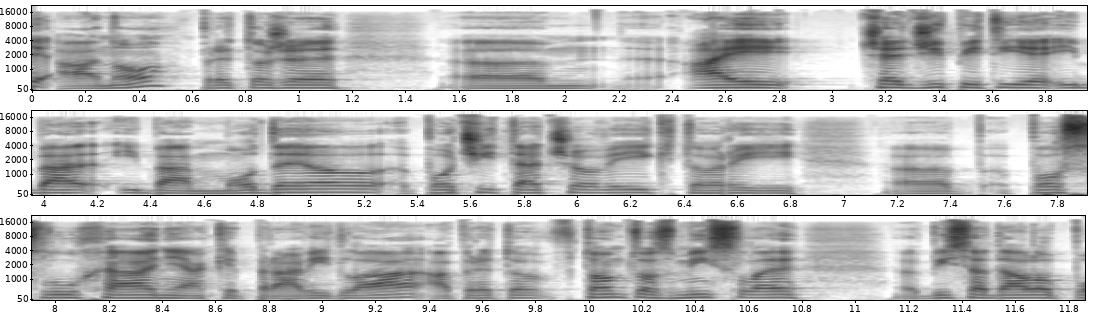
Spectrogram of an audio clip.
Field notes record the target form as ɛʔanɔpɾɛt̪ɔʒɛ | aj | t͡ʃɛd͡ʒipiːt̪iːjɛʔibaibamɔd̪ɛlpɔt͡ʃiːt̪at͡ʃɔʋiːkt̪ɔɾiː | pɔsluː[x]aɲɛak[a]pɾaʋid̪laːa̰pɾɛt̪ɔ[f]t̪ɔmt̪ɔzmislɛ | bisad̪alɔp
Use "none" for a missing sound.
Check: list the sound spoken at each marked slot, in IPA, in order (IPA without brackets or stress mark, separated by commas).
x, ɛ, f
